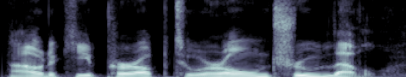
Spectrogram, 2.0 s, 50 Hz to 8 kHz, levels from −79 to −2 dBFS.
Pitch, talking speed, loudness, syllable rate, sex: 125 Hz, 295 wpm, -15 LUFS, 5.7 syllables/s, male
